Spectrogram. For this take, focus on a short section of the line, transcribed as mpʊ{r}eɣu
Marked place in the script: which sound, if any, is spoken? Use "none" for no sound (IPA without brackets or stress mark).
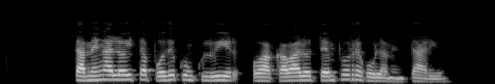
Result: r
